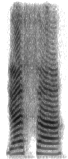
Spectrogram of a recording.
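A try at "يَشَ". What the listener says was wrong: Yasha. Shinnya belum lulus tuh. Shin. Yasha.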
